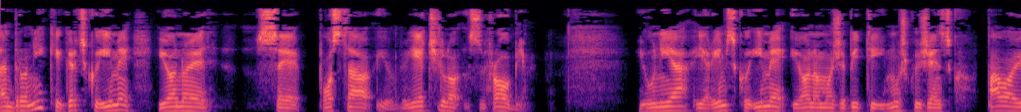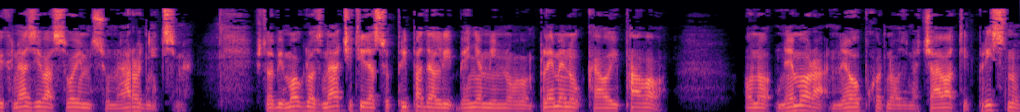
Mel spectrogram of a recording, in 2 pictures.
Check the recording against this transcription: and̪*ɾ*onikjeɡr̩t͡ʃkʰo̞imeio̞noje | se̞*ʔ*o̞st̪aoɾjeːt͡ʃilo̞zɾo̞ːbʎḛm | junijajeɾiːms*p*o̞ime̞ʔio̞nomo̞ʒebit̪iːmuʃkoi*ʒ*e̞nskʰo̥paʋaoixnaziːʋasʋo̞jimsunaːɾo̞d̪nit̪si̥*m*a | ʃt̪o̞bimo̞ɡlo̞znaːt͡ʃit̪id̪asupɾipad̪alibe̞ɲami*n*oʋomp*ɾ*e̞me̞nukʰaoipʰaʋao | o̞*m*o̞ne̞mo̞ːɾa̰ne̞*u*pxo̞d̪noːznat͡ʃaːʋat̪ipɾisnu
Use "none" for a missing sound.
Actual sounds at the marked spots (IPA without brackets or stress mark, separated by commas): ɾ, p, k, ʒ, m, n, l, n, o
